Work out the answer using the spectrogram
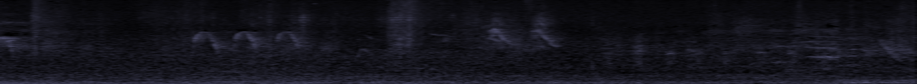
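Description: Birds chirping outdoors: a quick run of three short sweeping calls about a second and a half in, and two more just before four seconds, over a steady low background rumble.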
